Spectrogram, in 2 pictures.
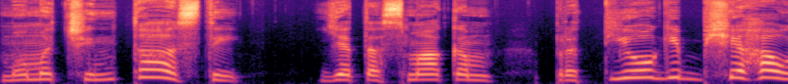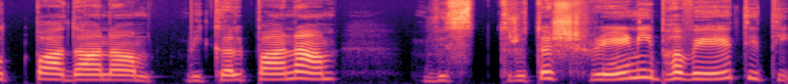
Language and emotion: Sanskrit, fearful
